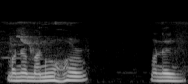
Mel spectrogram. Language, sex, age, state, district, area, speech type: Assamese, male, 45-60, Assam, Darrang, rural, spontaneous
